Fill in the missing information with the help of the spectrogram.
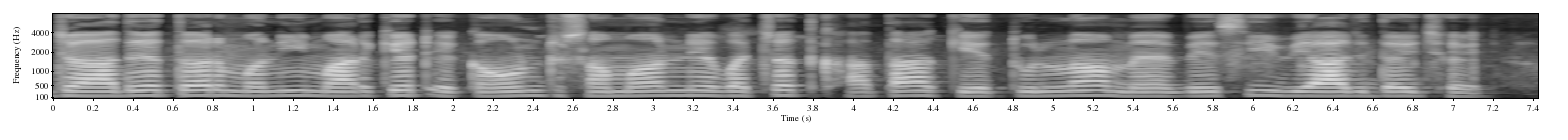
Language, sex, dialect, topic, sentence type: Maithili, male, Eastern / Thethi, banking, statement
